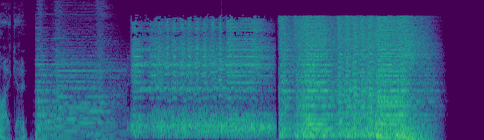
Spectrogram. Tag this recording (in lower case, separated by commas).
speech, television, music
